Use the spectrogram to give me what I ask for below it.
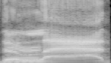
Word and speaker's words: LAD: um lad Bible group how do you say I always call them La I always thought they were out of la oh really it's lad like a British term for like a British guy L every time I've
